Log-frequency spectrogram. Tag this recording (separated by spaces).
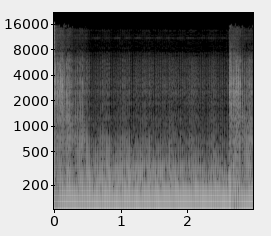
dist lofi guitar grimey loop hiphop drillnbass basslines free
